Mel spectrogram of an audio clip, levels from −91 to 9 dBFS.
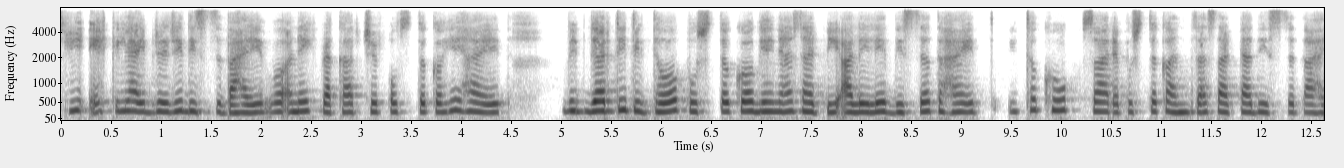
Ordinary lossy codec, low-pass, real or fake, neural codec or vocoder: none; 7.2 kHz; fake; codec, 16 kHz in and 24 kHz out, 0.6 kbps, FocalCodec, streaming, 4096 codes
